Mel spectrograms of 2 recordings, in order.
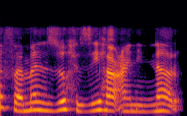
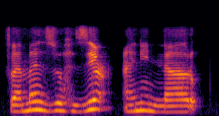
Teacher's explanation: yudghamu al-ha fil ain, iaitu idghamkan ha ke dalam ain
